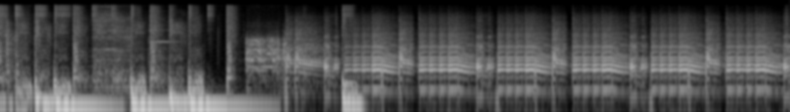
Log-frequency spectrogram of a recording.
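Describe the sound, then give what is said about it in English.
An electronic track built from chopped chainsaw sound effects taken from the horror films The Texas Chainsaw Massacre and The Shining: loud stuttering bursts of revving engine noise, then a steady rhythmic pattern of pitched, buzzing chainsaw tones played like notes. “it is recreated using sound effects from The Texas Chainsaw Massacre, The Shining, and perhaps one other movie.”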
